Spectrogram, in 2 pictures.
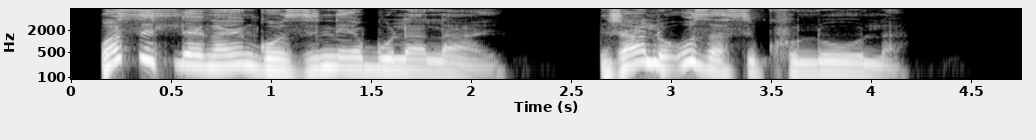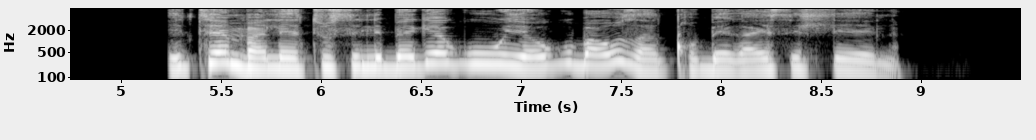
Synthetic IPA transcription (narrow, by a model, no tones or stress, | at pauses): wasiɬɛŋaɛŋozinieβulala̰ːjɔ | nd͡ʒʱalɔuzasikʰuluːla̰ | itʰɛmbʱaletʰusiliβɛɣɛɣujɛuɣuβauzaǃʰuβɛɣaisiɬɛːŋa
